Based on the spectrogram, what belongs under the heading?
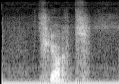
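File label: "fjord", Dutch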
